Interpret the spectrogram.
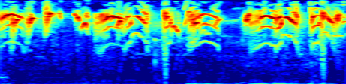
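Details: Female sunbird calling, used as a lure to attract birds: rapid high twittering of arched, sliding notes in dense bursts broken by short pauses, with no other clear sounds.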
